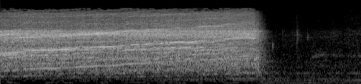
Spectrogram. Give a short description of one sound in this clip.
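A cordless drill whirs loudly, rising in pitch as it bores into wood.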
